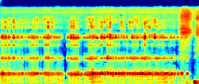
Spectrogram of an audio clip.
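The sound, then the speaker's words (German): A voice imitates the ghostly croaking rattle from a Japanese horror film: a sustained throaty clicking drone lasting a few seconds, fairly loud, ending with a brief breathy burst. “das war dieses Geräusch bei The Grudge”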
